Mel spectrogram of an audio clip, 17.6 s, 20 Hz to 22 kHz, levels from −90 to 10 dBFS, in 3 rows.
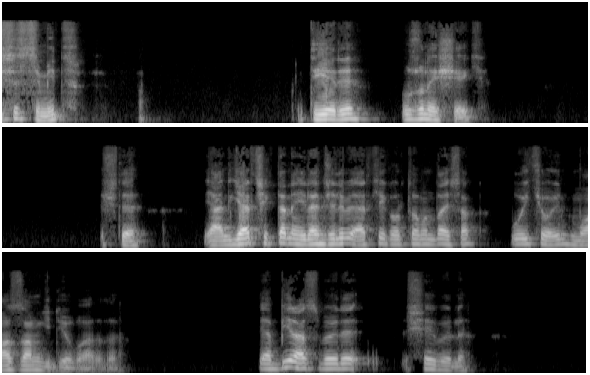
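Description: From 3.15 to 3.46 s and again from 8.23 to 8.28 s the speech crackles harshly, likely microphone overload: peaks pushed about 4 to 5 dB past the converter's limit and had their tops flattened. Distortion on the loud syllables themselves distinguishes it from a plain level change. At 3.25, 8.28, 9.27 and 14.76 s, voice and background drop together, by about 4 dB the first three times and about 2 dB the last, likely the microphone volume stepped down by software reacting to a loud or clipping input. Each step is a clean, sudden drop with no added distortion.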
